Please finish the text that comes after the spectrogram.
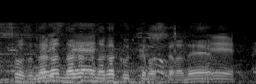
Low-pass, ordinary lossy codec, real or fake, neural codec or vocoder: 7.2 kHz; none; real; none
